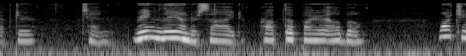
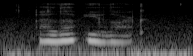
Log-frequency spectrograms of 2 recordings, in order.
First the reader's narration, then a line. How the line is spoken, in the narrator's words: whispered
